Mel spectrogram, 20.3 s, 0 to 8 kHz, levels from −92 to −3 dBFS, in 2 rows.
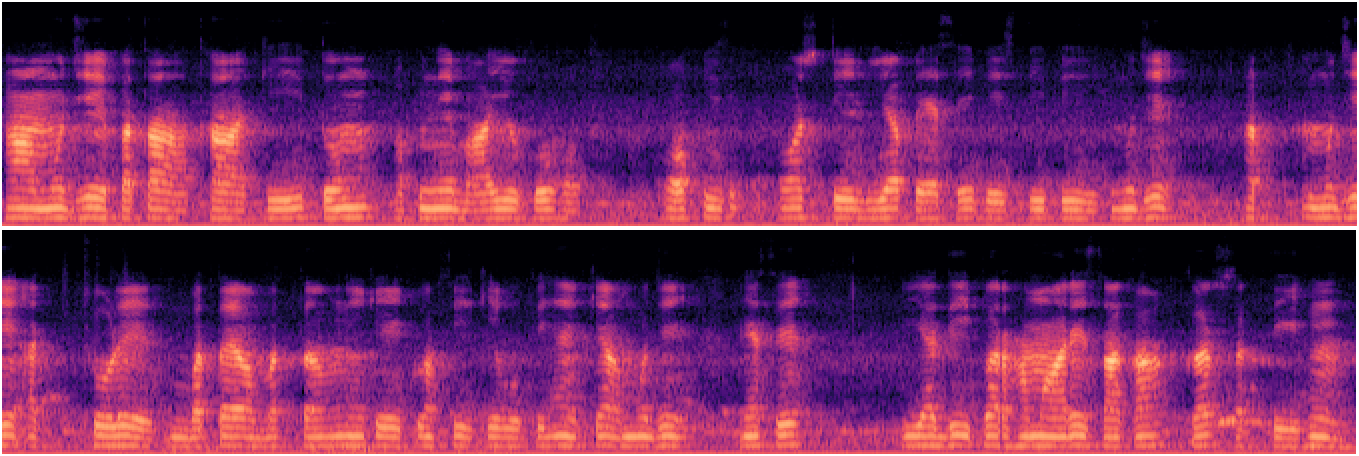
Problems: constant background noise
